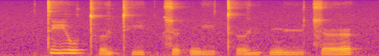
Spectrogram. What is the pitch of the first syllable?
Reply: high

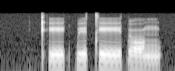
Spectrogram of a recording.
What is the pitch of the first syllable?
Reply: low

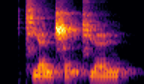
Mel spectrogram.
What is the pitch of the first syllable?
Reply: falling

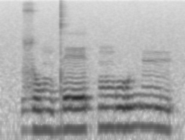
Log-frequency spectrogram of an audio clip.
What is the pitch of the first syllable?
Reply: low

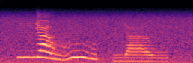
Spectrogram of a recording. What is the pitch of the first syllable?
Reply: falling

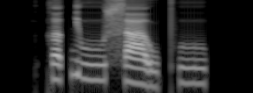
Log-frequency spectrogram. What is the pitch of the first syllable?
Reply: rising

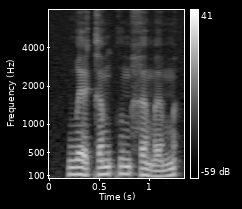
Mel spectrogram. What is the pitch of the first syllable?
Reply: low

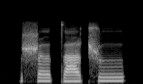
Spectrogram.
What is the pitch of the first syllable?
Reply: high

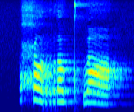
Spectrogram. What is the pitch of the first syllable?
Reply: falling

